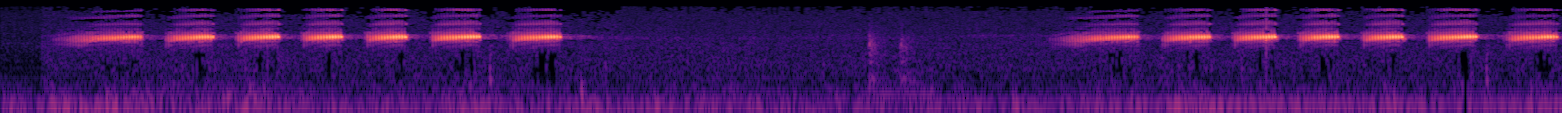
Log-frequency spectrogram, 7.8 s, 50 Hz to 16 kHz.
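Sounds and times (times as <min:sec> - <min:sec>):
tree frogs calling: 0:00.2 - 0:03.2, 0:05.0 - 0:07.7.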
